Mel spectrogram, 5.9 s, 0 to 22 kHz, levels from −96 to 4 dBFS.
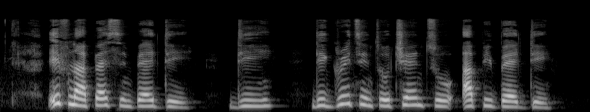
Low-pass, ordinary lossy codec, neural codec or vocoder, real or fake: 10.8 kHz; MP3, 64 kbps; none; real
